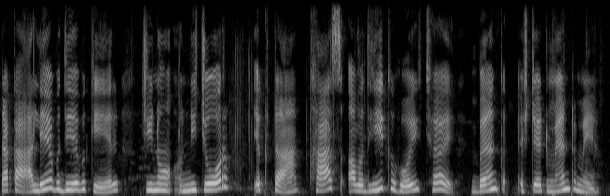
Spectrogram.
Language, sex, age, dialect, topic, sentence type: Maithili, female, 18-24, Bajjika, banking, statement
